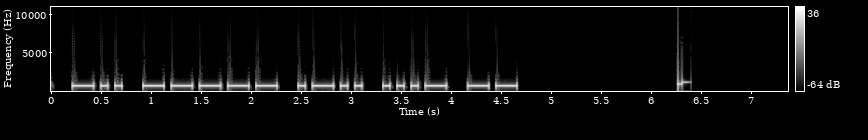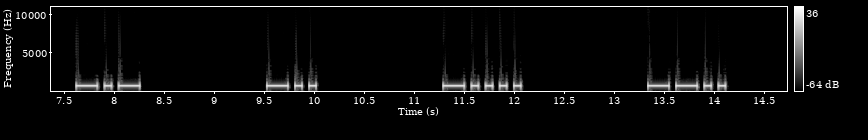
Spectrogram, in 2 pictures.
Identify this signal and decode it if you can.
Morse code, heard as a keyed tone, about 17 wpm, spaced as for 9 wpm, 700 Hz. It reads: D0LVM KD6Z
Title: USA Call Signs - 6 Characters - 6x Character Spacing - 17wpm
